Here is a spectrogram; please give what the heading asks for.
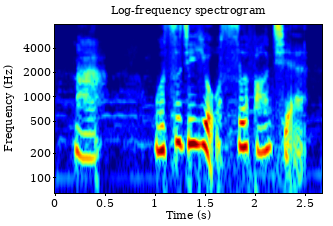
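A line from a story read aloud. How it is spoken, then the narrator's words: Moved, quiet. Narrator (Chinese): 郭大侠非常感动，小声的说道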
